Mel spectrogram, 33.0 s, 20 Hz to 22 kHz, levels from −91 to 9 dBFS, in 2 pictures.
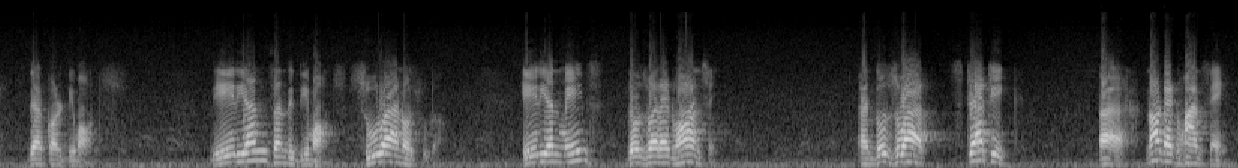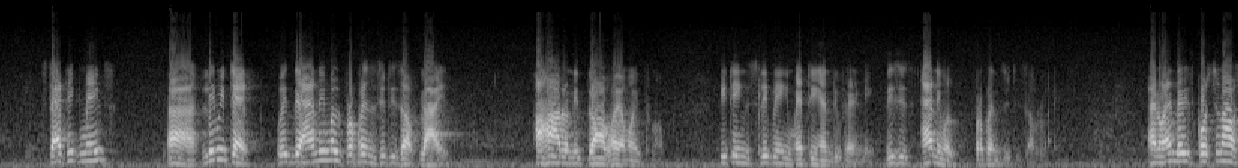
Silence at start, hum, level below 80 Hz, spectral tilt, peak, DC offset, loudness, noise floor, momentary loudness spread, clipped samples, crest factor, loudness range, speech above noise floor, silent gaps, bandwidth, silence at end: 0.4 s; none; -54 dBFS; -7 dB/octave; -2 dBFS; under 0.1%; -19 LUFS; -51 dBFS; 15 LU; under 0.1%; 18 dB; 6 LU; 32 dB; none; 9 kHz; 0 s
